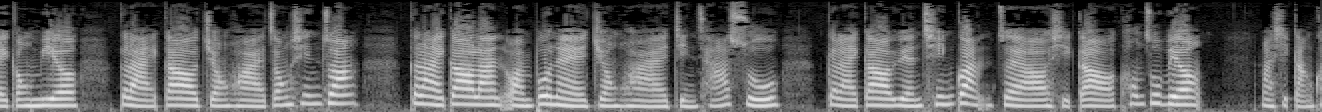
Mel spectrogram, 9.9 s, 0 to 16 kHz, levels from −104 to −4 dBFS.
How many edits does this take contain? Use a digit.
0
